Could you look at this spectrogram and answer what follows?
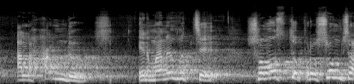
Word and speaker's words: আলহামদু: আলহামদুলিল্লাহি রাব্বিল আলামিন আলহামদু এই গলার ভেতর থেকে হে এটা উচ্চারণ করবেন আলহামদু এর মানে হচ্ছে সমস্ত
